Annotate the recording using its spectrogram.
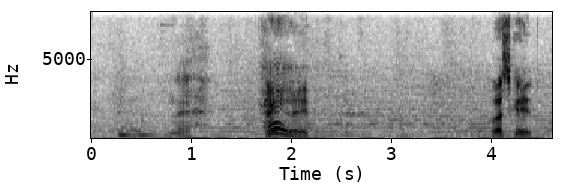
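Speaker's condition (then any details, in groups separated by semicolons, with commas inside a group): No condition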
